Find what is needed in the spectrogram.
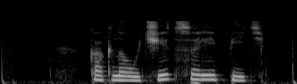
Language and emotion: Russian, neutral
